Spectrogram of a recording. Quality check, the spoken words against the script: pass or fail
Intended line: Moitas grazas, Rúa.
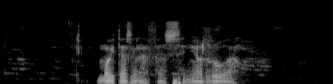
fail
